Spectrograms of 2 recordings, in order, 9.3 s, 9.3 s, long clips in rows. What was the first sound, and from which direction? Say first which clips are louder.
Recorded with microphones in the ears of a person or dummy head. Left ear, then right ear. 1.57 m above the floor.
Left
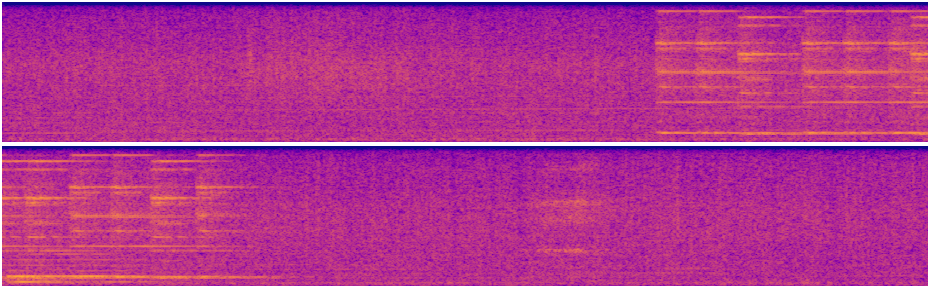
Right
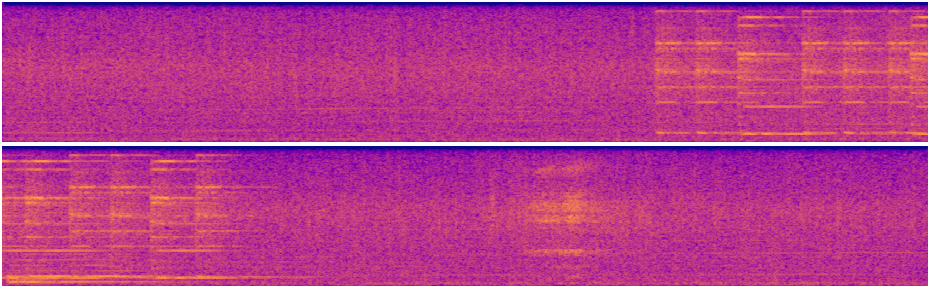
A doorbell: right 2 dB; 15° right (ahead or behind).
